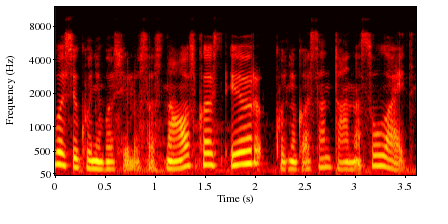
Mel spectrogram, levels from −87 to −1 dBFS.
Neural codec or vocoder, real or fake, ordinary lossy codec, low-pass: codec, 16 kHz, 4 kbps, FunCodec, trained on Chinese and English, 50 frames a second; fake; Opus, 24 kbps; 7.2 kHz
